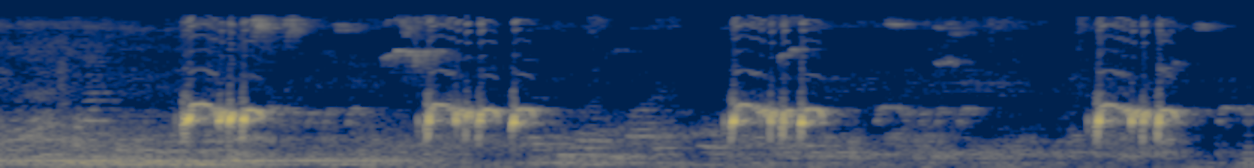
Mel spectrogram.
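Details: Local zebra dove singing steadily, meant as a lure for other birds: four evenly spaced phrases of quick stuttered notes sliding into a coo, roughly every two seconds, over a low hum that fades after the start.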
